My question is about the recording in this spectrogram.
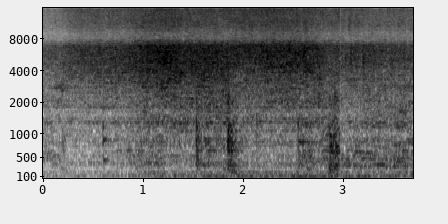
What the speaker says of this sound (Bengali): ভালো করে মশলার সাথে আলুগুলো আমি কষিয়ে নেব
